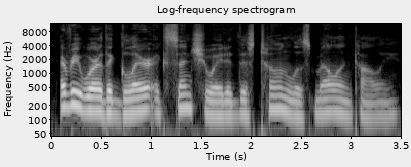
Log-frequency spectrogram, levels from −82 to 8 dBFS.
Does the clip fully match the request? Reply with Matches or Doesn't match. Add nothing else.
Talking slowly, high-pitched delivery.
Doesn't match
